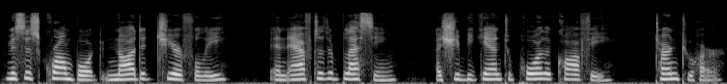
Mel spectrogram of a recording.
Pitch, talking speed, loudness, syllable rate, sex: 230 Hz, 150 wpm, -16 LUFS, 4.5 syllables/s, female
